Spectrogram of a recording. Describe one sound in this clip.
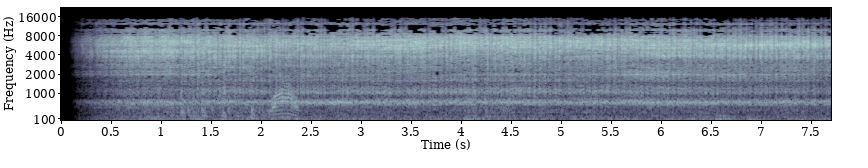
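A fishing reel's drag whines steadily.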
